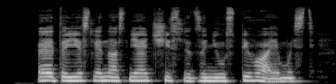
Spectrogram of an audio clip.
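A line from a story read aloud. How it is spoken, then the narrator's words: Muffled, hollow. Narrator (Russian): глухо проговорил Зумий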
